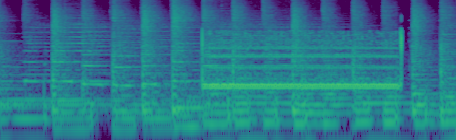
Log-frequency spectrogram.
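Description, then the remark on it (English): A phone call being placed: a steady two-second ringing tone sounds over a rhythmic backing track with regular beats, fairly loud and without any voices. “I can call him if you want.”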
